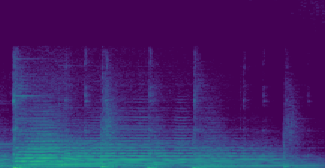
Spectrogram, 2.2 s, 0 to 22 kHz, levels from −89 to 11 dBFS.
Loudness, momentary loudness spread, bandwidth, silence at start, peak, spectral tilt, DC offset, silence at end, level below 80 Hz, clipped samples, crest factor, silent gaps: -30 LUFS; 13 LU; 16.5 kHz; 0 s; -14 dBFS; -5.5 dB/octave; under 0.1%; 0 s; -46 dBFS; under 0.1%; 16 dB; none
